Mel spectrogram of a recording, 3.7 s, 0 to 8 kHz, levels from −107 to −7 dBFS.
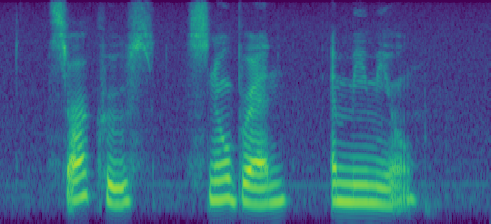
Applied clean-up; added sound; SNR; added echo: none; none; none; none.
